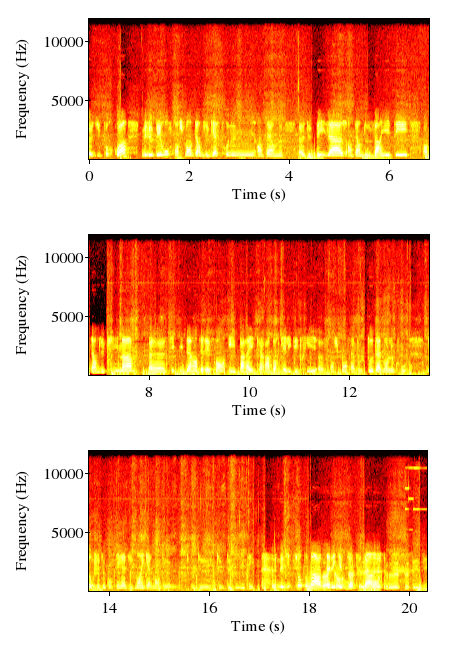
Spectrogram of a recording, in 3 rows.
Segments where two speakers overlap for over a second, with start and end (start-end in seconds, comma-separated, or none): 18.1-19.3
